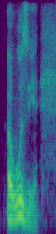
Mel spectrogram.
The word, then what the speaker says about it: Awuzie: How do you pronounce it? Awuzie. And now to see that the defense was the X factor in this game. How did he play, by the way, Joe? How did Awuzie play, in your opinion?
